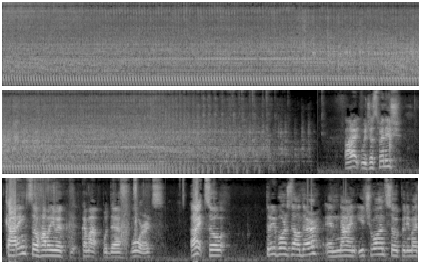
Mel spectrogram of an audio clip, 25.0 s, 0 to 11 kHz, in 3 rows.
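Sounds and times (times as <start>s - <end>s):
saw blade cutting log: 0.0s - 11.2s
band sawmill engine running: 0.0s - 14.7s.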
